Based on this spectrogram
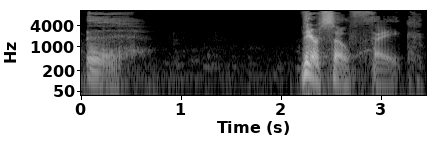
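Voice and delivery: low, soft, slow sneer; scornful huff. Retold or imitated. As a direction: roll your eyes as you say it. Eye roll and huff after.

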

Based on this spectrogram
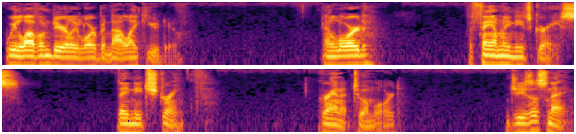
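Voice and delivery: low, soft, hushed prayer; a whispered-close prayer for the family; quiet prayer. Shown as a demonstration. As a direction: pray gently into their ear. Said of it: "the prayer has been very simple".

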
